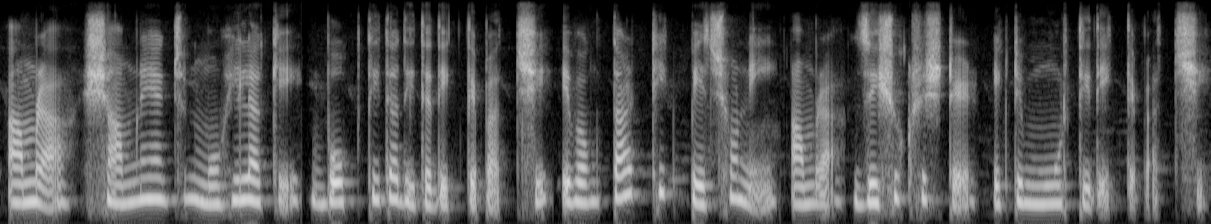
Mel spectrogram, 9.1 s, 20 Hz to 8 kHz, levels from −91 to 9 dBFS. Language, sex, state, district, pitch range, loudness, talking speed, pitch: Bengali, female, West Bengal, Jhargram, 210-250 Hz, -16 LUFS, 125 wpm, 225 Hz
